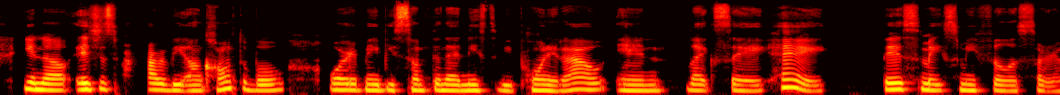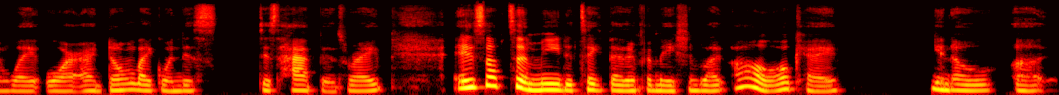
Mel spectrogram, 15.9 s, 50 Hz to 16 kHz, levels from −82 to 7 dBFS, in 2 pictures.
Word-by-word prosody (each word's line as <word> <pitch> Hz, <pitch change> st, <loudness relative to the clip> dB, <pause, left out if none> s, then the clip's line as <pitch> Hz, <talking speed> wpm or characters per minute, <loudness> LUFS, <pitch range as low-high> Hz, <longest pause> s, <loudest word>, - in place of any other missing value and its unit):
you 225 Hz, -2 st, +4 dB
know? 195 Hz, -2 st, +4 dB
It's 210 Hz, +1 st, +4 dB
just 220 Hz, -1 st, -3 dB, 0.2 s
probably 190 Hz, -3 st, +2 dB
uncomfortable, 190 Hz, +1 st, -2 dB, 0.3 s
or 200 Hz, -1 st, +2 dB
it 195 Hz, -1 st, -2 dB
may 190 Hz, -, +1 dB
be 185 Hz, +1 st, -2 dB
something 185 Hz, +1 st, +1 dB
that 180 Hz, -1 st, +2 dB
needs 180 Hz, 0 st, 0 dB
to 185 Hz, -, -17 dB
be 175 Hz, -1 st, -2 dB
pointed 180 Hz, -3 st, -1 dB
out, 210 Hz, +2 st, -1 dB
in, 180 Hz, -1 st, -2 dB
like, 185 Hz, -3 st, -4 dB
say, 175 Hz, -1 st, -4 dB
"Hey, 210 Hz, -12 st, 0 dB, 0.4 s
this 215 Hz, 0 st, +3 dB
makes 185 Hz, -2 st, -2 dB
me 185 Hz, -2 st, 0 dB
feel 180 Hz, -1 st, -5 dB
a -, -, -5 dB
certain 165 Hz, -2 st, -9 dB
way," 165 Hz, -1 st, -6 dB
or 165 Hz, 0 st, -3 dB
"I 170 Hz, 0 st, -5 dB
don't 190 Hz, +2 st, -1 dB
like 180 Hz, -2 st, -1 dB
when 165 Hz, -1 st, -4 dB
this 170 Hz, 0 st, -6 dB, 0.3 s
this 180 Hz, -1 st, -3 dB
happens," 175 Hz, -5 st, -2 dB
right? 175 Hz, +3 st, -3 dB, 0.5 s
It's 270 Hz, +4 st, +8 dB
up 320 Hz, -1 st, +6 dB
to 270 Hz, -7 st, +9 dB
me 195 Hz, 0 st, +7 dB
to 185 Hz, -, +2 dB
take 185 Hz, 0 st, -1 dB
that 175 Hz, -2 st, +1 dB
information, 175 Hz, 0 st, -2 dB
like, 175 Hz, +2 st, -3 dB
"Oh, 250 Hz, -, +3 dB
okay." 175 Hz, -6 st, -4 dB, 0.7 s
You 215 Hz, -4 st, +2 dB
know, 180 Hz, -1 st, -1 dB
uh, 175 Hz, -1 st, -5 dB
185 Hz, 195 wpm, -24 LUFS, 175-200 Hz, 0.7 s, to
